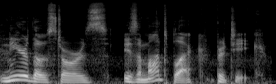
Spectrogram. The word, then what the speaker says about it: Mont Blanc: I think it's Mont Blanc. – Mont Blanc? Yeah. – Because it's a French mountain. – Okay, fair. Mont Blanc. I feel silly saying that. Mont Blanc.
